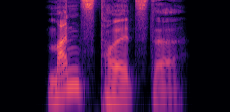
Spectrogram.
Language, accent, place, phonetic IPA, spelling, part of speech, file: German, Germany, Berlin, [ˈmansˌtɔlstə], mannstollste, adjective, De-mannstollste.ogg
- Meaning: inflection of mannstoll: 1. strong/mixed nominative/accusative feminine singular superlative degree 2. strong nominative/accusative plural superlative degree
